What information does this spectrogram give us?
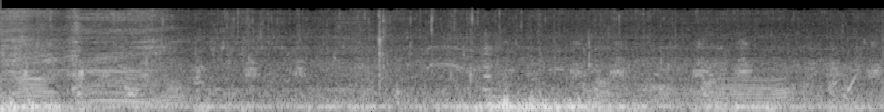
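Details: A rarely heard mute swan gives a few soft, nasal, honking calls, with a low rumble and possibly murmuring voices in the background.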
